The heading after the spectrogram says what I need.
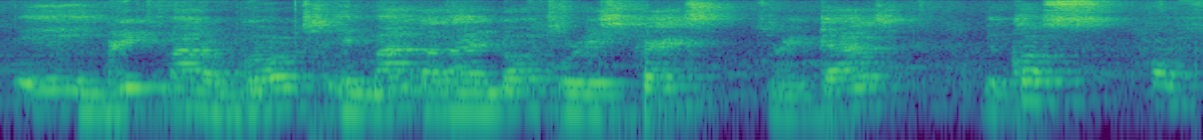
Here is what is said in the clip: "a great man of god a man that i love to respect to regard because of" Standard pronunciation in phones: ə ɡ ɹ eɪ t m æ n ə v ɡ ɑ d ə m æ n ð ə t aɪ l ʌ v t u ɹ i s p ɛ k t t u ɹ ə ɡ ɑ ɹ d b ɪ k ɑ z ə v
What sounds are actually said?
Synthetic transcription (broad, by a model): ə ɡ ɹ eɪ t m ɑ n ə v ɡ ɑ d ə m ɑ n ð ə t aɪ l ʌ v t u ɹ i s p ɛ k t t u ɹ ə ɡ ɑ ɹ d b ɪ k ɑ s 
